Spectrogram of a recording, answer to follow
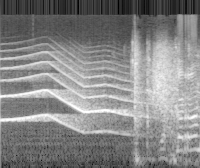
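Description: A long, high-pitched wailing cry that holds, rises slightly, then slides down in pitch and levels off, followed near the end by shorter wavering cries.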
